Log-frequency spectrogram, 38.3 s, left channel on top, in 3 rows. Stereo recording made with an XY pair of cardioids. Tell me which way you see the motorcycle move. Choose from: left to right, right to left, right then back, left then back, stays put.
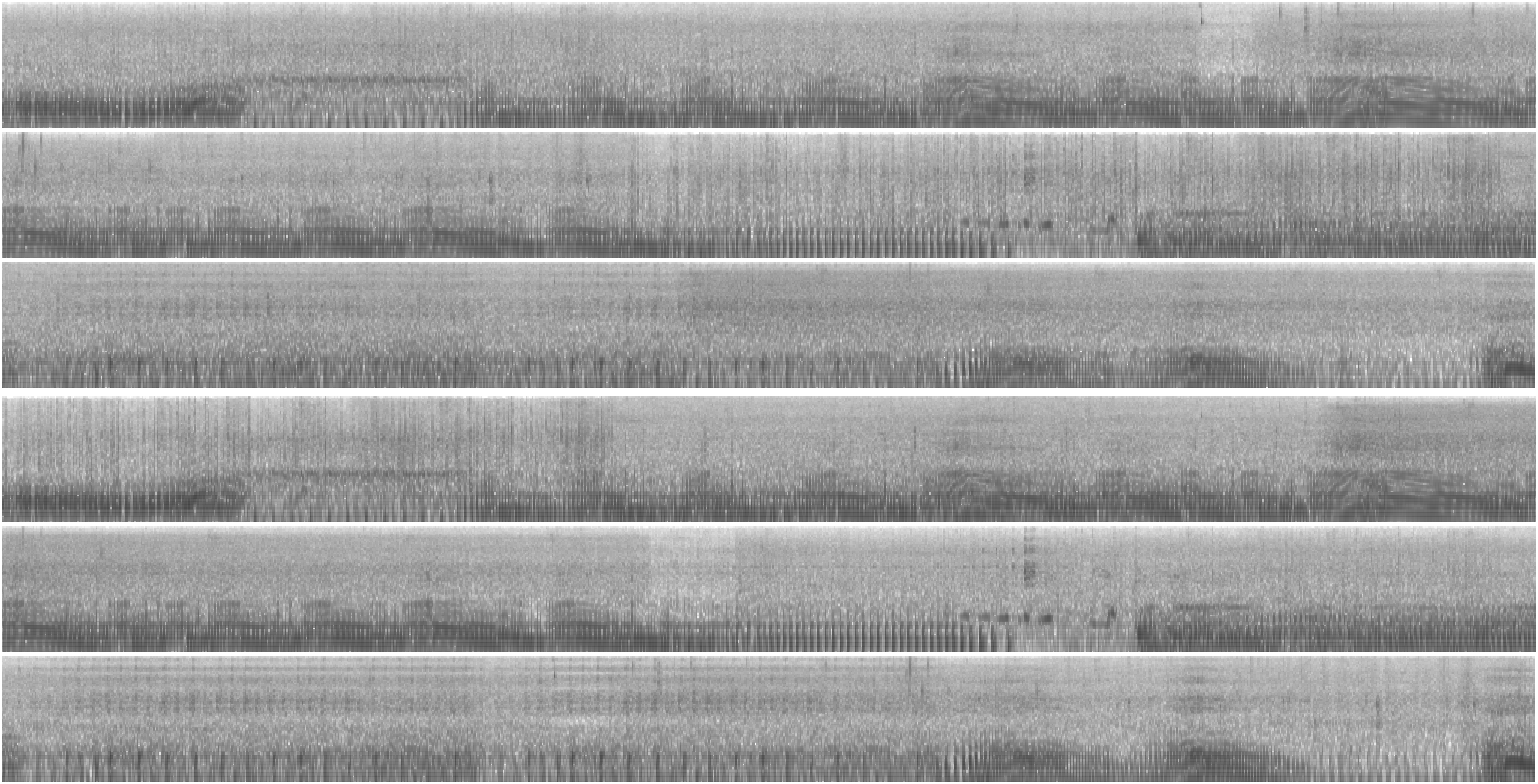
stays put.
